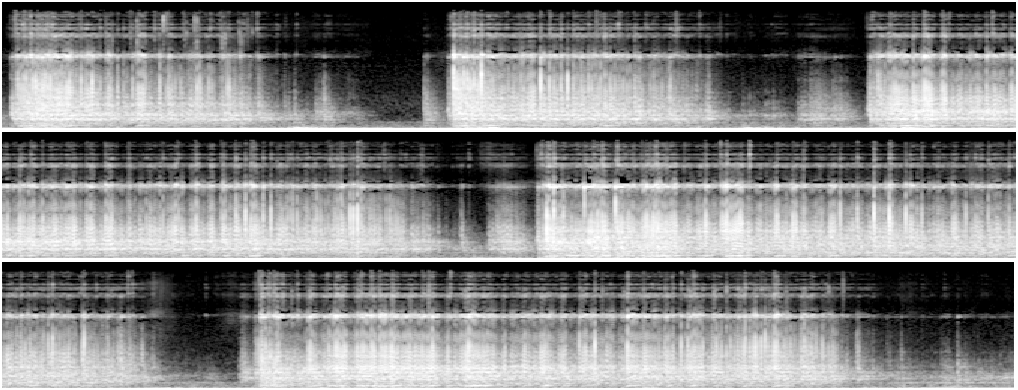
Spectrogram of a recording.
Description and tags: Afri cola turning wood floor
Almost (!) empty bottle of afri cola spinning and turning on wood floor, stereo recording
bode, bottle, drehen, Flaschendrehen, floor, glass, holz, spinning, turning, wood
